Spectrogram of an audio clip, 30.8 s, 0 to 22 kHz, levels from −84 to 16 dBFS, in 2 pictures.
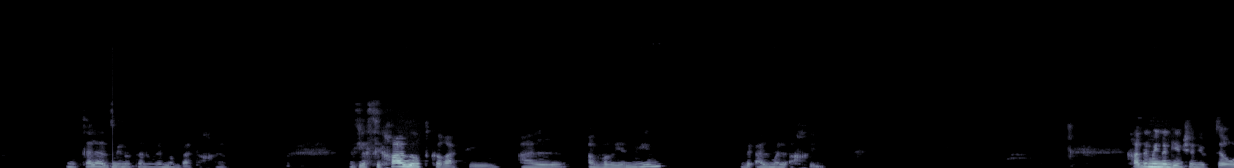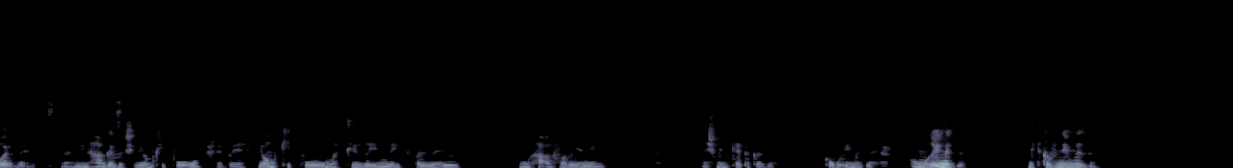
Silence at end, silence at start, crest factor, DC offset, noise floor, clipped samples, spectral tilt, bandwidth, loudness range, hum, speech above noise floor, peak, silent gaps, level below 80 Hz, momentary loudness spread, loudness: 1.7 s; 0.85 s; 26 dB; under 0.1%; -89 dBFS; under 0.1%; -8 dB/octave; 8 kHz; 16 LU; none; 62 dB; -4 dBFS; none; -70 dBFS; 23 LU; -27 LUFS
